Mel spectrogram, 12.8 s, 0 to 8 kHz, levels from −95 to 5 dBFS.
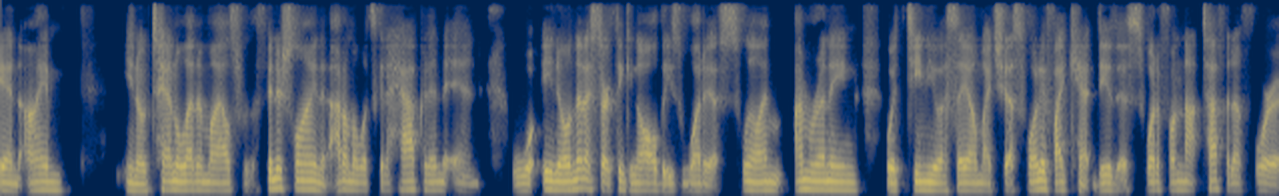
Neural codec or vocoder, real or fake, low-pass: codec, 24 kHz, 0.9 kbps, WavTokenizer, large speech release; fake; 7.2 kHz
